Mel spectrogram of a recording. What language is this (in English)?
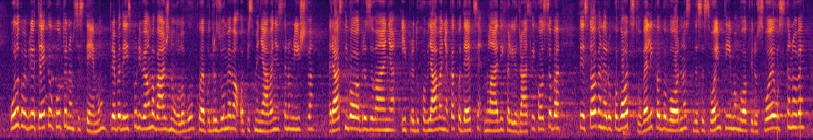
Serbian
